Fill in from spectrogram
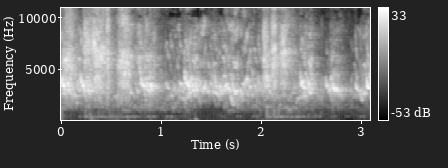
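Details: Harsh, squawky budgerigar chatter runs throughout, dense and high-pitched, with a faint low steady tone underneath and a few soft knocks.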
